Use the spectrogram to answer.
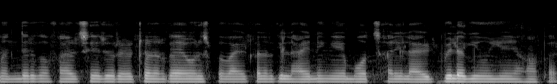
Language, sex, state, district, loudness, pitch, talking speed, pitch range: Hindi, male, Uttar Pradesh, Deoria, -24 LUFS, 130 Hz, 270 wpm, 125-130 Hz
